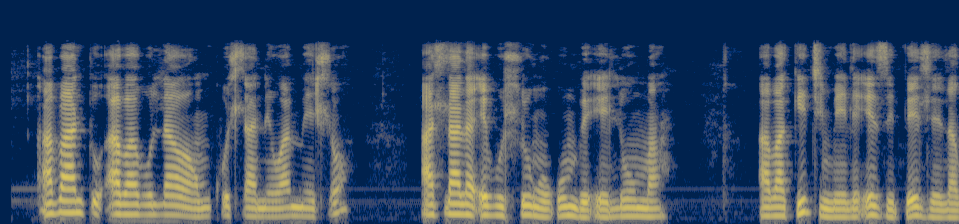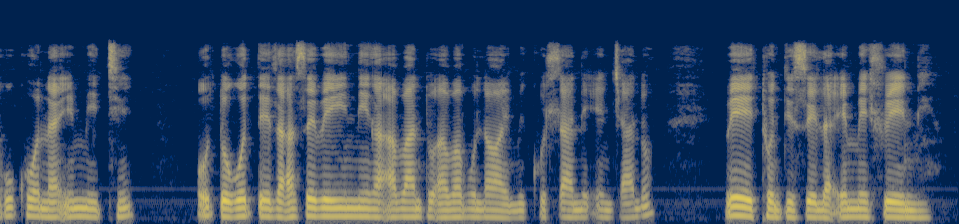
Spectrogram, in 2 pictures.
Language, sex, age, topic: North Ndebele, female, 50+, health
